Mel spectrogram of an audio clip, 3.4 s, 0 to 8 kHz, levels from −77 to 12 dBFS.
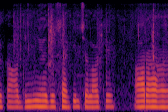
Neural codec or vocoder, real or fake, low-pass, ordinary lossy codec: none; real; 7.2 kHz; none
